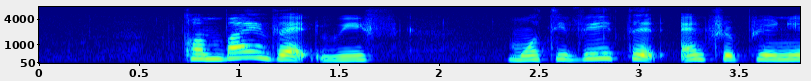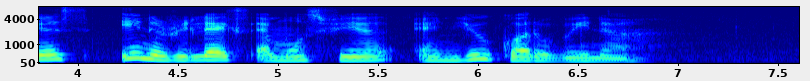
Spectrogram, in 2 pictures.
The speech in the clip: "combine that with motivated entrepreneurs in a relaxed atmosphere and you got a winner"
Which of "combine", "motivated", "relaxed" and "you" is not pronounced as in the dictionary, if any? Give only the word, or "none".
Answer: relaxed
